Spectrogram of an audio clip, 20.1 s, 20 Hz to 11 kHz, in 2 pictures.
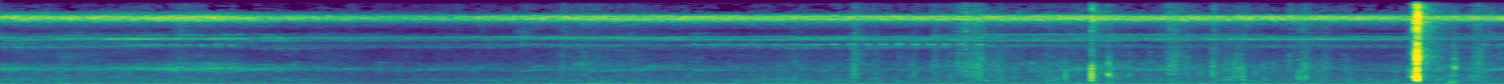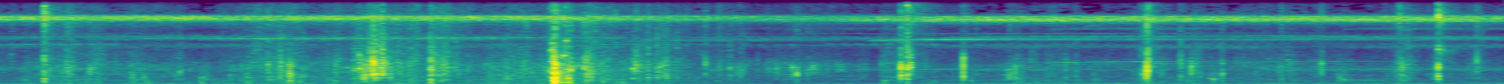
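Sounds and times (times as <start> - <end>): insects droning: 0.0 - 20.0
sharp snaps: 9.4 - 10.4, 19.5 - 20.0.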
